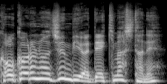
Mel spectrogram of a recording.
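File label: skill, Japanese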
